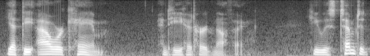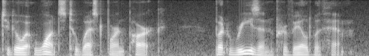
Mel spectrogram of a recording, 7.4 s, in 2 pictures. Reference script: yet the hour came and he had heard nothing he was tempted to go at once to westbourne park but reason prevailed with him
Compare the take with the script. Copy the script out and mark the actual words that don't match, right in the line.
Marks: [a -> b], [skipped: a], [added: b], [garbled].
yet the hour came and he had heard nothing he was tempted to go at once to westbourne park but reason prevailed with him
